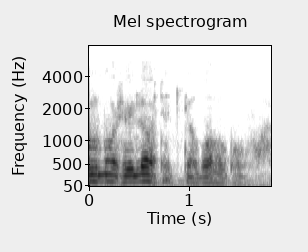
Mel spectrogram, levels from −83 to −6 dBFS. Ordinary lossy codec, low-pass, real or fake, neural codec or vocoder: none; none; fake; codec, 16 kHz, 16 kbps, FunCodec, trained on LibriTTS, 50 frames a second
